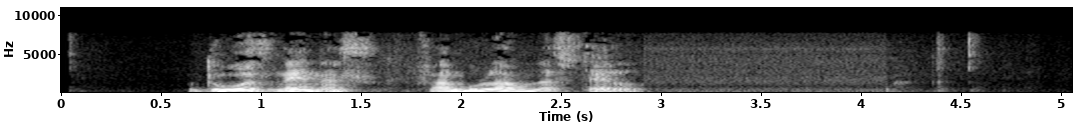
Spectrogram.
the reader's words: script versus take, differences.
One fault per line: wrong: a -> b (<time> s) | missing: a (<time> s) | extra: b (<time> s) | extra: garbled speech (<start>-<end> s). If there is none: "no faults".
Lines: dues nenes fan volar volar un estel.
missing: volar (2.3 s)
